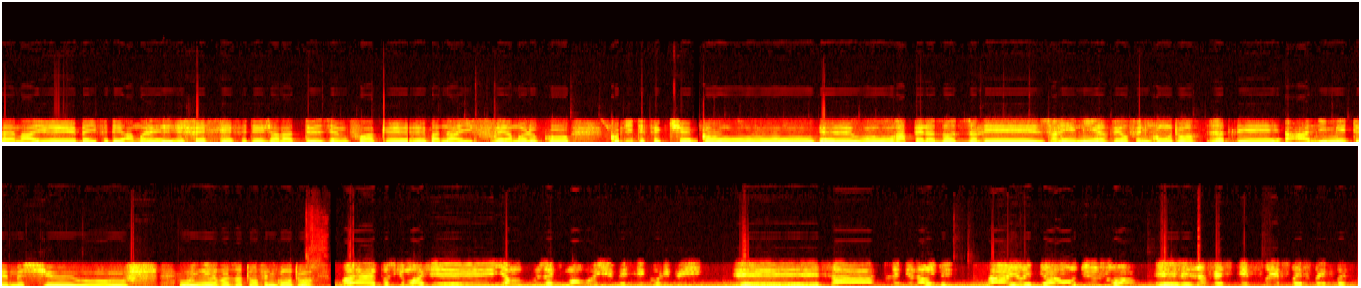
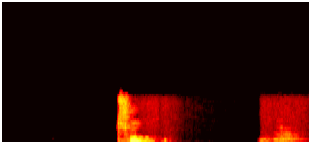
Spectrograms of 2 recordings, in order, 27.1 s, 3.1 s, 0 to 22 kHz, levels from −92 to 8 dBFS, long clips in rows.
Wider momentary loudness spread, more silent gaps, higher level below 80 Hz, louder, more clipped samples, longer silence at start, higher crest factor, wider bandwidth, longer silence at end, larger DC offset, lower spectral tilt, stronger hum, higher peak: second, 7 LU vs 20 LU; neither; first, -52 dBFS vs -64 dBFS; about the same, -17 LUFS vs -18 LUFS; neither; second, 0 s vs 1.15 s; second, 16 dB vs 22 dB; about the same, 7.6 kHz vs 8.2 kHz; second, 0 s vs 0.15 s; neither; first, -6 dB/octave vs -3.5 dB/octave; neither; about the same, 0 dBFS vs -2 dBFS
